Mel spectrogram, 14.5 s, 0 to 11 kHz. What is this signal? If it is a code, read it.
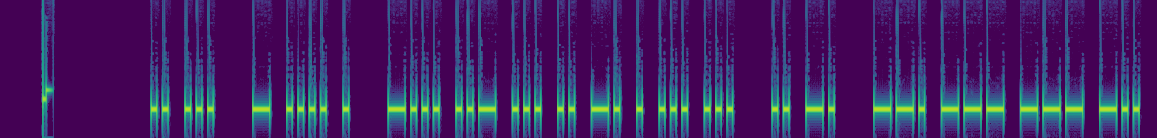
Morse code, heard as a keyed tone, about 17 wpm, 700 Hz. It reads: IS THE BUSINESS IN GOOD
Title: Sentences from Top 1000 Words - Review Part 5 - 17wpm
